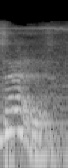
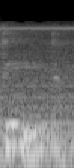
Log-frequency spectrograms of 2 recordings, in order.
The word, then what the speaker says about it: dead: Beware of herd, a dreadful word, that looks like beard and sounds like bird, and dead. It's said like bed, not bead. For goodness sake, don't call it deed.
